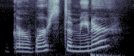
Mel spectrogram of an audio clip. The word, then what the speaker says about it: Gewürztraminer: It reminds me of something I used to really enjoy when I was in my Prosecco phase, but it's sparkling, and I'm going to say the name wrong, but I will try. It's Gewürztraminer. – Yes, you said it. You said it very nice. Yeah, you said it nice.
